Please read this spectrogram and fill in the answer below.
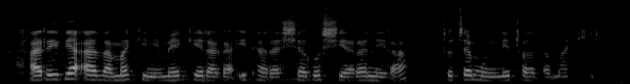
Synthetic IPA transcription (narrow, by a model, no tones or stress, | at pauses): aɾɪðjaʔaðamakinɪmɛkeɾaɣaʔitaɾaʃiaɣɔʃiaɾanɪɾa | totɛmʊinetwaðamakʰi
